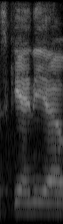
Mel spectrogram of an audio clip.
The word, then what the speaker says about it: Scania: Yeah, that's Scania.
